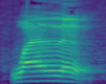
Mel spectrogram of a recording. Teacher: Lamnya dia belum tuntas. Lidahnya turun duluan dan huruf berikutnya belum dilafalkan, akhirnya ada suara tambahan berupa pantulan. Wal jangan turun dulu sebelum melafalkan huruf berikutnya.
